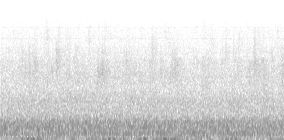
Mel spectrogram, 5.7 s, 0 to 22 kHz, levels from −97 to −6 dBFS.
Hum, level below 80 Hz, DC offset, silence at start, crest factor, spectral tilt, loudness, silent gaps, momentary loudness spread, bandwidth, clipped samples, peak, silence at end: none; -70 dBFS; under 0.1%; 0 s; 14 dB; -5.5 dB/octave; -59 LUFS; none; 1 LU; 16 kHz; under 0.1%; -44 dBFS; 0 s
